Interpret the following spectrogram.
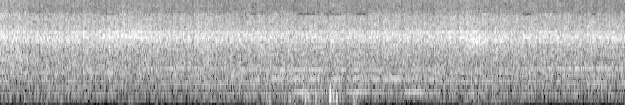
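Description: Steady whir and hiss of an electric fan running in the room, with a brief faint sound about two seconds in.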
